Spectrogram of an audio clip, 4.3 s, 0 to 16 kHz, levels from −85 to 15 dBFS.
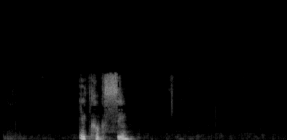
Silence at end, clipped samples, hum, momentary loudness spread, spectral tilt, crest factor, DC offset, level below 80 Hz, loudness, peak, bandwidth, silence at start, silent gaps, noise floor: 2.35 s; under 0.1%; none; 5 LU; -5 dB/octave; 22 dB; under 0.1%; -76 dBFS; -23 LUFS; -6 dBFS; 8 kHz; 1.2 s; none; -76 dBFS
